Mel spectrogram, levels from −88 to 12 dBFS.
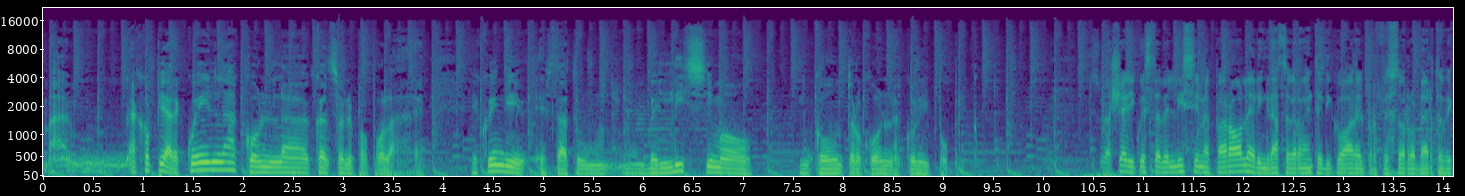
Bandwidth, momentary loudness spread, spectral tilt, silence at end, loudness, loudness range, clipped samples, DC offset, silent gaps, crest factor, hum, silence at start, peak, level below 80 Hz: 16.5 kHz; 18 LU; -6.5 dB/octave; 0 s; -16 LUFS; 5 LU; under 0.1%; under 0.1%; none; 16 dB; none; 0 s; 0 dBFS; -34 dBFS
